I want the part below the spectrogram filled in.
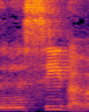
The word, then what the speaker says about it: nocebo: And one of the things that I saw that you spoke about was the nocebo effect. Am I saying it right? – Yeah.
